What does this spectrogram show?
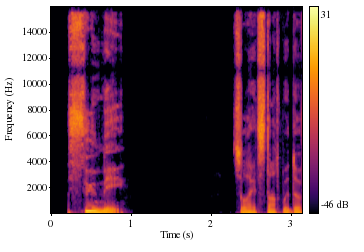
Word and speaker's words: fumer: In this lesson, we will see together two words that are written differently but pronounced the same way. Fumer, fumer.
